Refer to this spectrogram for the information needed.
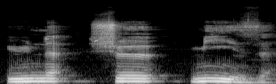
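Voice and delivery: Une chemise broken slowly into syllables; very slow, each syllable of chemise set apart; syllables tapped out. Shown as a demonstration. Teacher tapping out Une chemise for pupils, slow syllables. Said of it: "Frappe les syllabes".

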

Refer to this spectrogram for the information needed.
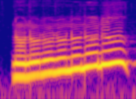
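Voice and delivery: no's climbing steadily to a high, loud peak; rising siren of panicked no's; escalating panic. Real, not acted. Panic as the fire spreads.

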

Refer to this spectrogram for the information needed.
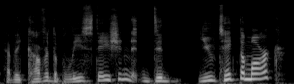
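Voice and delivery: high, loud urgent questions; rising panic. A narrator's reading. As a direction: fire questions, climbing into alarm. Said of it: "Eli was beginning to panic".

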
